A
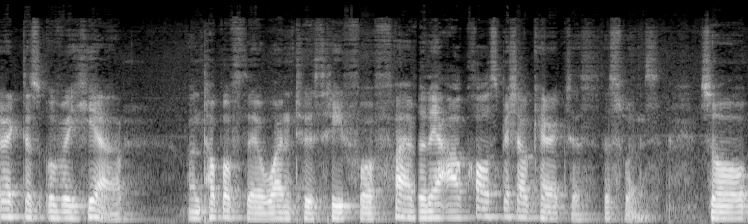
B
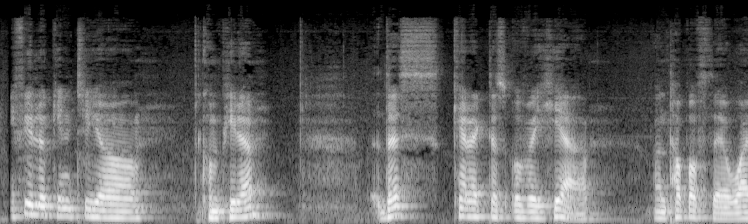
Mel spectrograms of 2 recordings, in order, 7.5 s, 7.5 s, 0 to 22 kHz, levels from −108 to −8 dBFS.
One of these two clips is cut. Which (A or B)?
A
